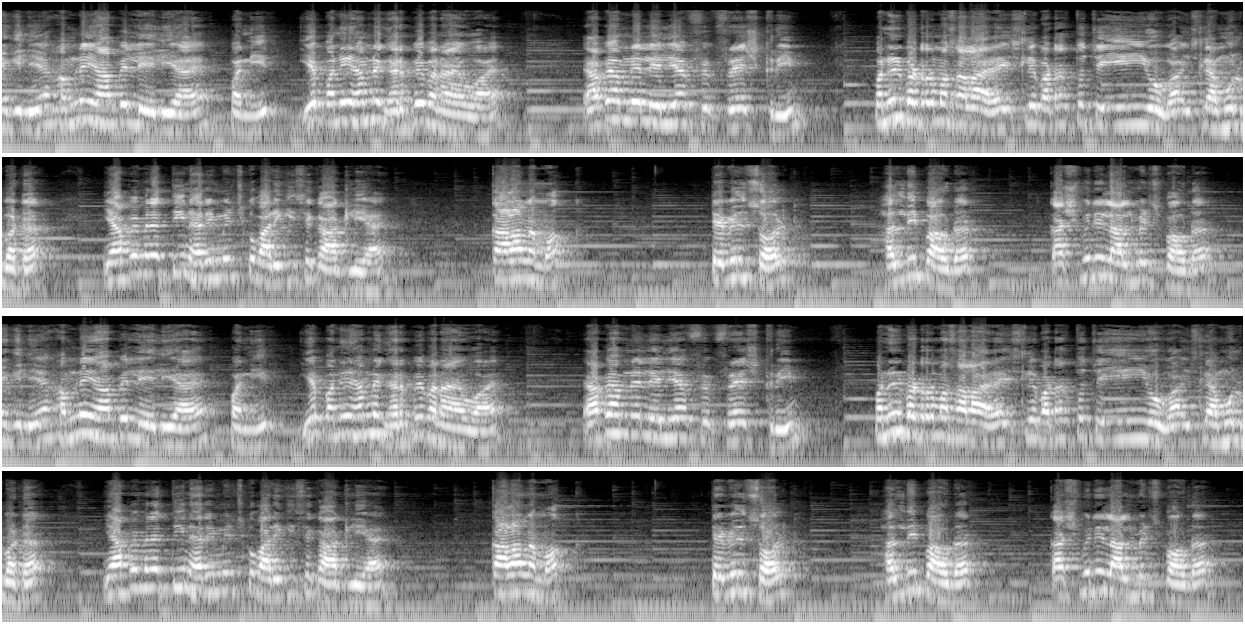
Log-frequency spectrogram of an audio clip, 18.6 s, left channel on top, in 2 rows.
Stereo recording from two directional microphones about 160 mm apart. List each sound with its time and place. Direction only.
0.1 s speech: 45° right (ahead or behind)
6.6 s speech: 35° right (ahead or behind)
14.6 s speech: 40° right (ahead or behind)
